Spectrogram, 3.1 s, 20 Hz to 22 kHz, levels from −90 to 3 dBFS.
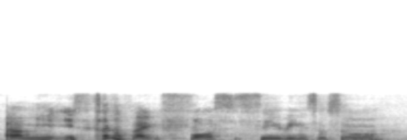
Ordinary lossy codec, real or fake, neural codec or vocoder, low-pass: none; fake; codec, 44.1 kHz, 2.6 kbps, SNAC; 7.2 kHz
